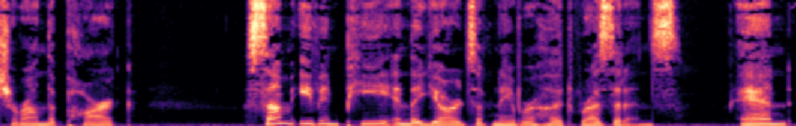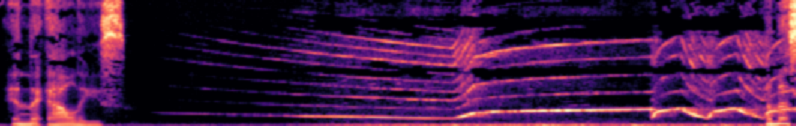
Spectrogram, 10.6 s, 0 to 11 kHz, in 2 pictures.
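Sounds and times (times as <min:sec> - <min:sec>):
speech: 0:00.0 - 0:01.0, 0:01.6 - 0:06.2, 0:10.4 - 0:10.6
steady rumble of street traffic: 0:06.2 - 0:10.6
ambulance siren wailing: 0:06.3 - 0:10.6.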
